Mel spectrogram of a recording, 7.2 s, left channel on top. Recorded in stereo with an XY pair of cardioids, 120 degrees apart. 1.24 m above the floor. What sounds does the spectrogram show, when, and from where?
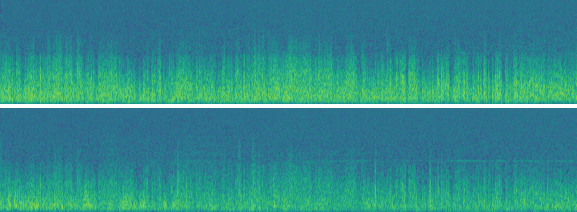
Only background noise.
